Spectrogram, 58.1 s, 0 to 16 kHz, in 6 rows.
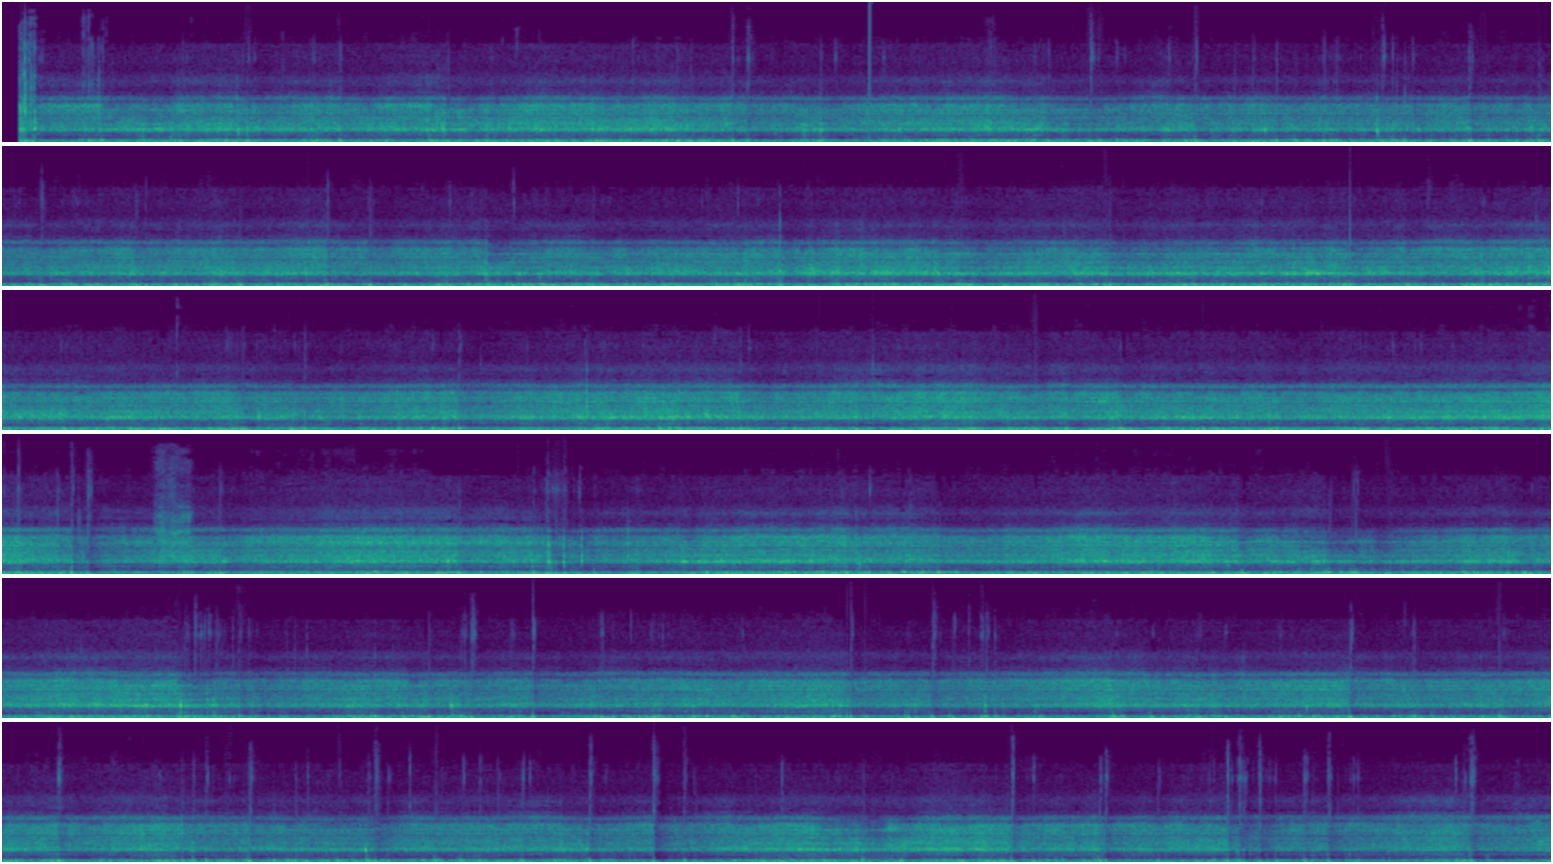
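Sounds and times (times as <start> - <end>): wind on microphone: 0.0 - 58.0
sled runners sliding over snow: 0.1 - 58.0.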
